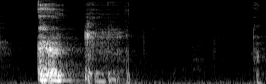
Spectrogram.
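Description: A woman clearing her throat: a short rasp about a quarter second in, with a softer one right after. Then quiet room tone with a faint click near the end.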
